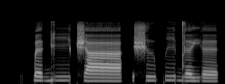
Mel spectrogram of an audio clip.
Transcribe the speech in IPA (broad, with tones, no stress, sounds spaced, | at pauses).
k͡p ɛ˨ ɡ iː˨ t͡ʃ aː˨ | ʃ ɨ˨ p i˧ d ɛ˨ j ɛ˨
